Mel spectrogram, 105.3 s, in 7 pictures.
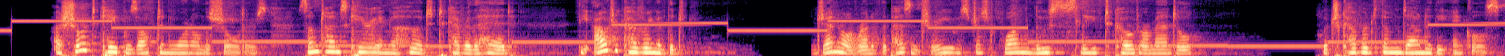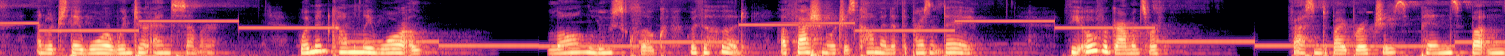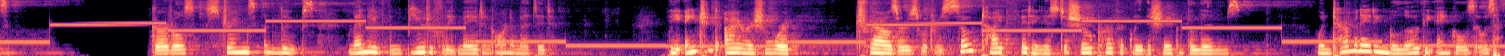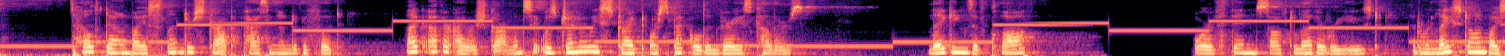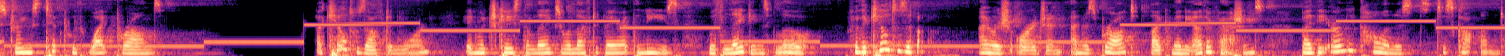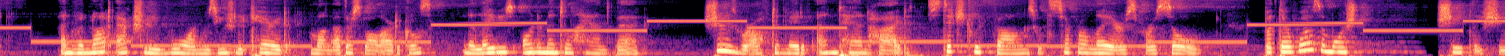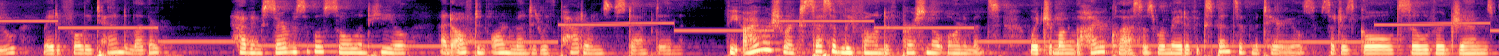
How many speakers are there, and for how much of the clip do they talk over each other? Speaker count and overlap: one, no overlap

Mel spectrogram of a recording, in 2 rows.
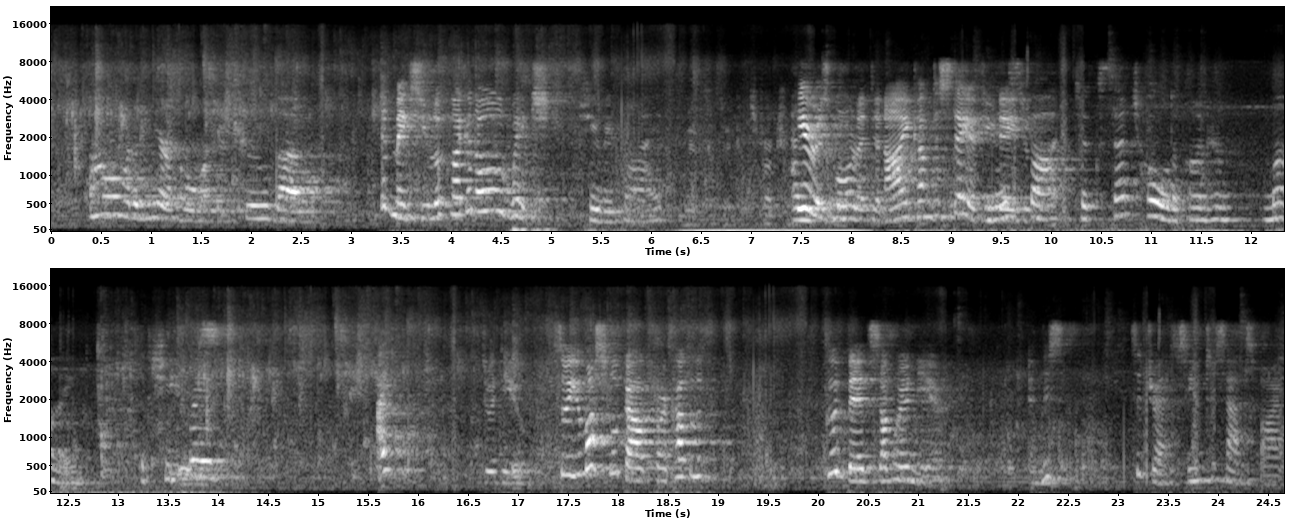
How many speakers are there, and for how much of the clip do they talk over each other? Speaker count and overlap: four, about 12%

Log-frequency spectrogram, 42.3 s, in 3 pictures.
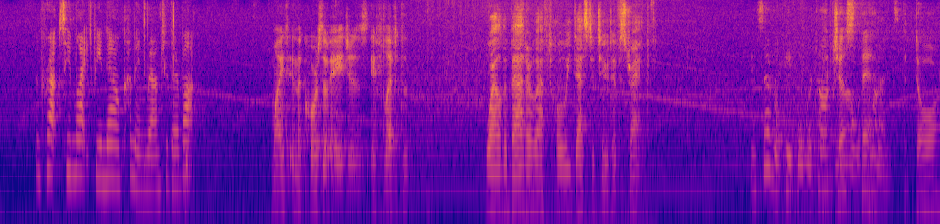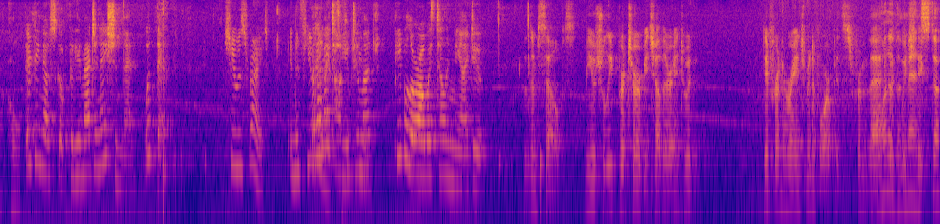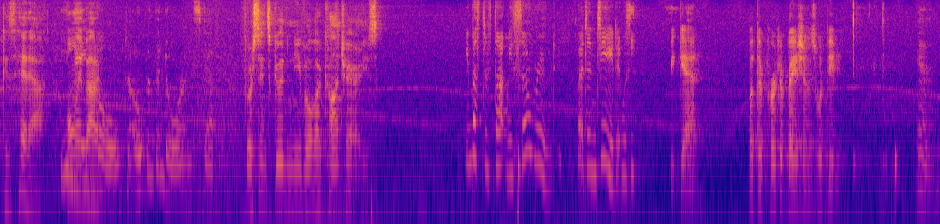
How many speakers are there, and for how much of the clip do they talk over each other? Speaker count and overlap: six, about 11%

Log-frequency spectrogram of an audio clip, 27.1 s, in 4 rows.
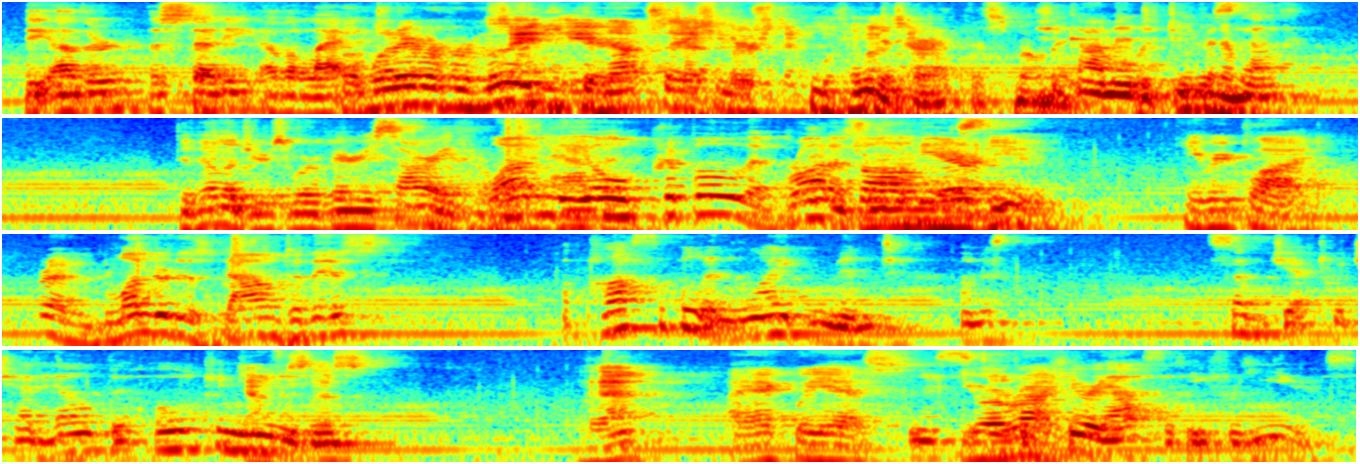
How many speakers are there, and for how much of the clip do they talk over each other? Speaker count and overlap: seven, about 26%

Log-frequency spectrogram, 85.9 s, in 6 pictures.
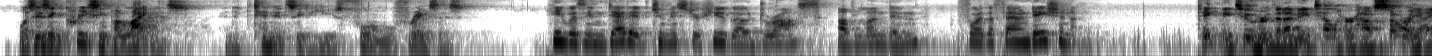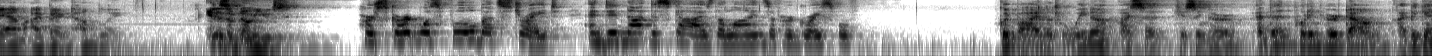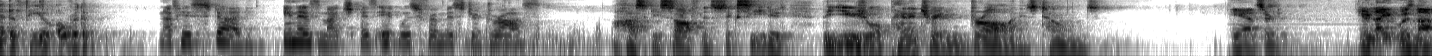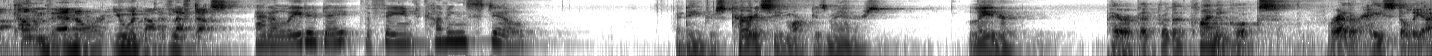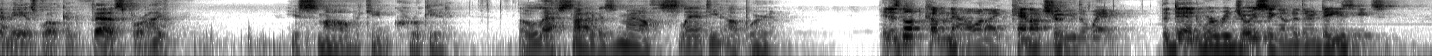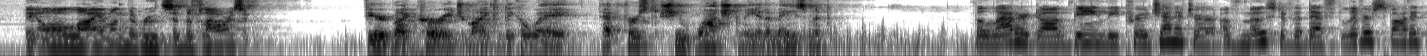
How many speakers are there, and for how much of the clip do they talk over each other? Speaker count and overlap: five, no overlap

